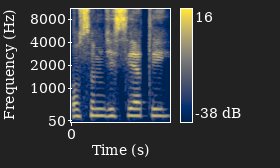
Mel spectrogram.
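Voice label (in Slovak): "osemdesiaty", Slovak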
